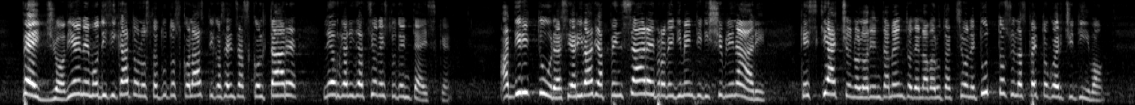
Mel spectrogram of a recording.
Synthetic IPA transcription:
pɛd͡ʒːovjɛːnemod̪ifikaːt̪olost̪at̪̬uːt̪̬oskolast̪ikosɛnt̪saːskolt̪aːɾe | leorɡanid̪at̪sːjoːnist̪ud̪ent̪ɛske | ad̪ːiɾit̪ːuːɾasiarːivaːt̪iapːensaːɾeajpɾovːed̪iment̪̬id̪iʃːiplinaːɾi | kesk̟jat͡ʃːanoloɾjent̪̬ament̪od̪elːavalut̪at̪sːjoːnet̪ut̪ːosulːaspɛt̪ːokoert͡ʃit̪̬iːvo

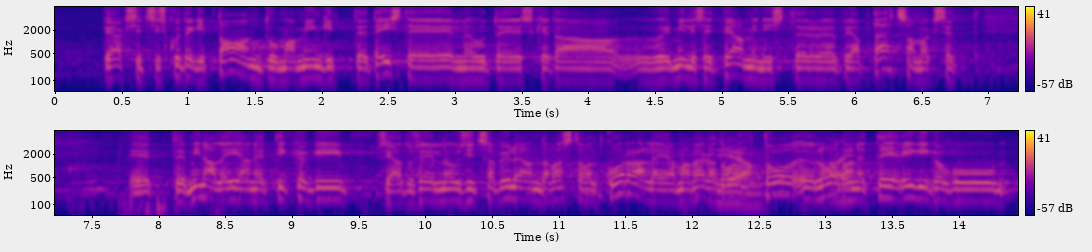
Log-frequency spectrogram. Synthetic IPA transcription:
peɑksid̪̥siskujd̪ɑɡit̪ɑːnd̪umɑmiŋɡit̪ːˑt̪e̞jst̪e̞eːlnɤwd̪eeːske̞d̪ɑvɤjmilːise̞jd̪̚pe̞ɑminist̪e̞ɾpeɑb̥t̪æht̪sɑmɑkse̞t̪ˑː | e̞t̪ːˑminɑle̞jːɑne̞t̪ːikːɑɡi | seɑd̪use̞ːlnɤwsid̪̥sɑːbyle̞ɑnd̪̥ɑvɑst̪ɑvɑlt̪̚ˑko̞rːɑle̞jɑmɑvæɡ̥ɑt̪ot̪olo̞ːd̪ɑne̞t̪ːe̞jːe̞ɾiːɡ̥ikɑɡu

